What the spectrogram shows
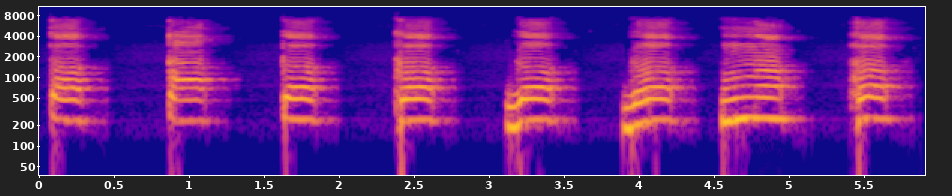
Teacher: जब आप बोलेंगे तो कंठ पर जोर आएगा।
